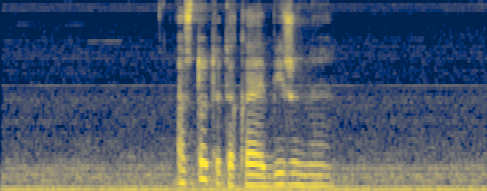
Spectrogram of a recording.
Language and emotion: Russian, neutral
